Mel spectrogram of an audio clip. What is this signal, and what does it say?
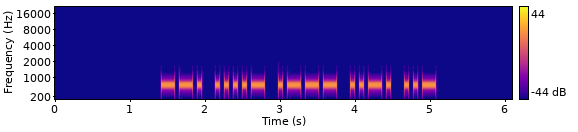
Morse code, heard as a keyed tone, about 20 wpm, 700 Hz. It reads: G4JFU
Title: DXCC-100 Call Signs - 5 Characters - 20wpm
